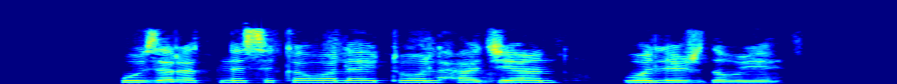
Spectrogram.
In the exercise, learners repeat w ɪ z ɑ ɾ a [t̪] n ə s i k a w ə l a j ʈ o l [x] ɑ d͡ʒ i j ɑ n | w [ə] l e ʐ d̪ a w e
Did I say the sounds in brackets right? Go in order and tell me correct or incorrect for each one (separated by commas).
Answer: correct, incorrect, correct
